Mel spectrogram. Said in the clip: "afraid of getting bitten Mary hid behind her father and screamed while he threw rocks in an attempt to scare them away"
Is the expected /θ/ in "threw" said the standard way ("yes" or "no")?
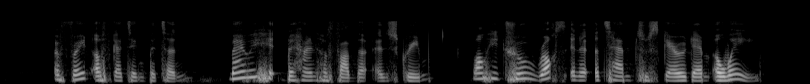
no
